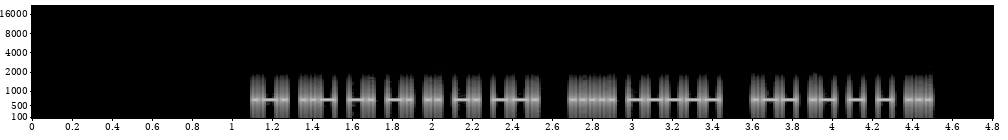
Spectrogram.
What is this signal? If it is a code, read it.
Morse code, heard as a keyed tone, about 50 wpm, 700 Hz. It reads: RUNNING 50 WATTS
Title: Common QSO Phrases 50wpm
